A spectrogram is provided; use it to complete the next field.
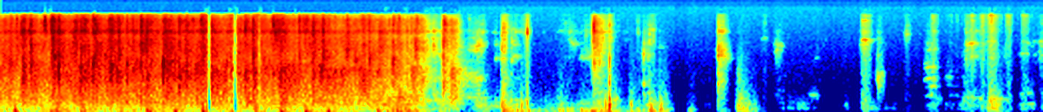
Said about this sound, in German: Vielen Dank und einen Applaus für die Gruppe.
